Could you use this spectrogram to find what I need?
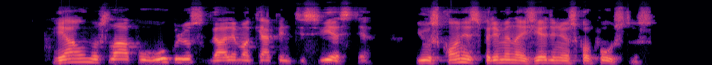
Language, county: Lithuanian, Alytus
